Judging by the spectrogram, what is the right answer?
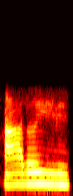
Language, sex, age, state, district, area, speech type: Bengali, female, 60+, West Bengal, Darjeeling, rural, conversation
